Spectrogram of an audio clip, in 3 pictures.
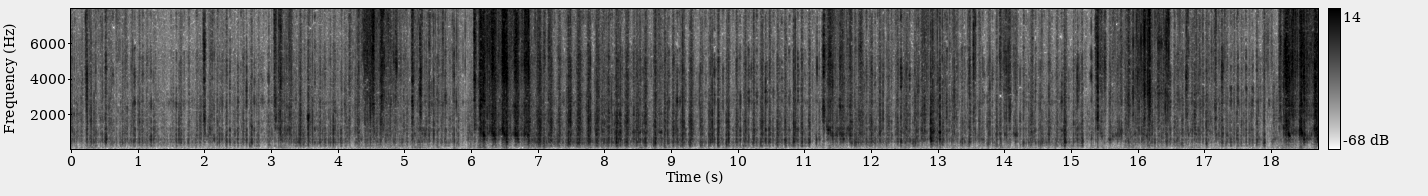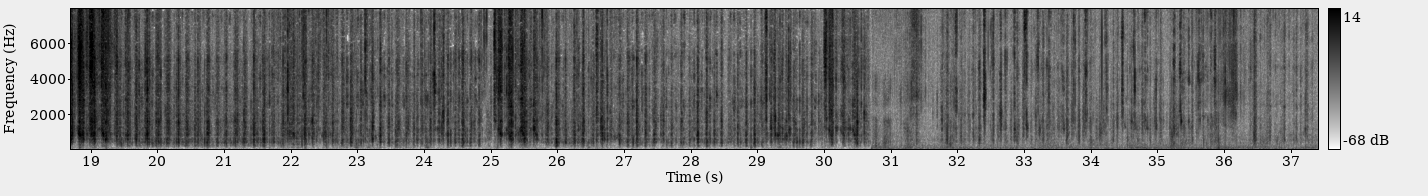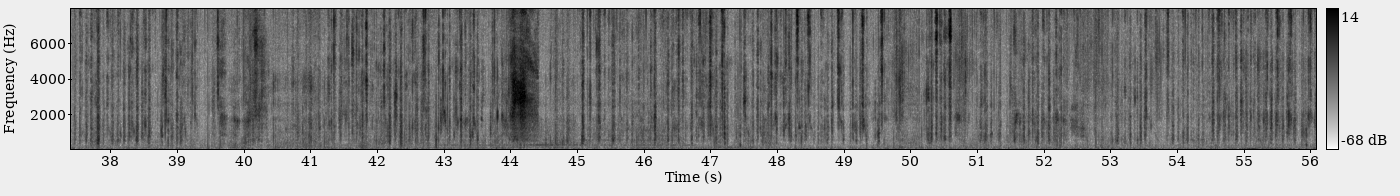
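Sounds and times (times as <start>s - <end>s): wet chewing and crunching: 0.0s - 56.0s
low hum: 30.7s - 51.6s.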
